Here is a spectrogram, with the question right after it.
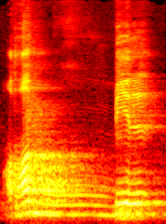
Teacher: Di sini sama penekanannya pada tasydid dulu ya. Jadi Rabb tertahan, suaranya hilang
